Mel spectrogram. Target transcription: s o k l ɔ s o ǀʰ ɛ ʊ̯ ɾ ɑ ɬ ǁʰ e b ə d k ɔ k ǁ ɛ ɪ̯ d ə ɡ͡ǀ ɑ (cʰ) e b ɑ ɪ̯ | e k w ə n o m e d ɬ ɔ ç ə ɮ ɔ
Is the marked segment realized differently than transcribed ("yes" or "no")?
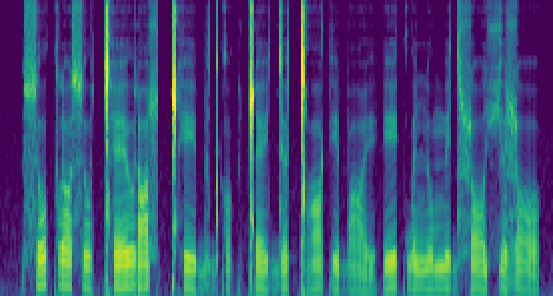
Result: yes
